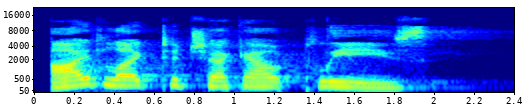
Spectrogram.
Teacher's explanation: Notice the smooth link between check and out.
